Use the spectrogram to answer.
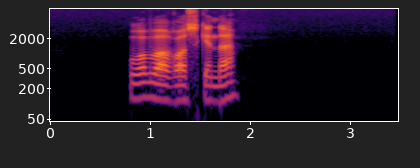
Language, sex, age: Norwegian, male, 63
